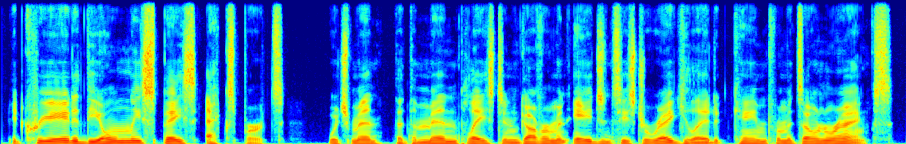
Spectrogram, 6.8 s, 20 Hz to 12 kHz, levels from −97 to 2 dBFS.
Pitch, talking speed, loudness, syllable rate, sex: 115 Hz, 205 wpm, -16 LUFS, 5.6 syllables/s, male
